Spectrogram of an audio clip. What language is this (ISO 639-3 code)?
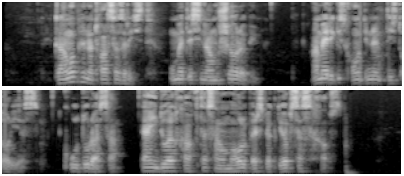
kat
